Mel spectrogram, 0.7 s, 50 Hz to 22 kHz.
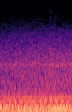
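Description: A Nissan S15 Silvia engine held at wide open throttle on a dyno, a brief, loud, steady droning roar with a strong low hum throughout.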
